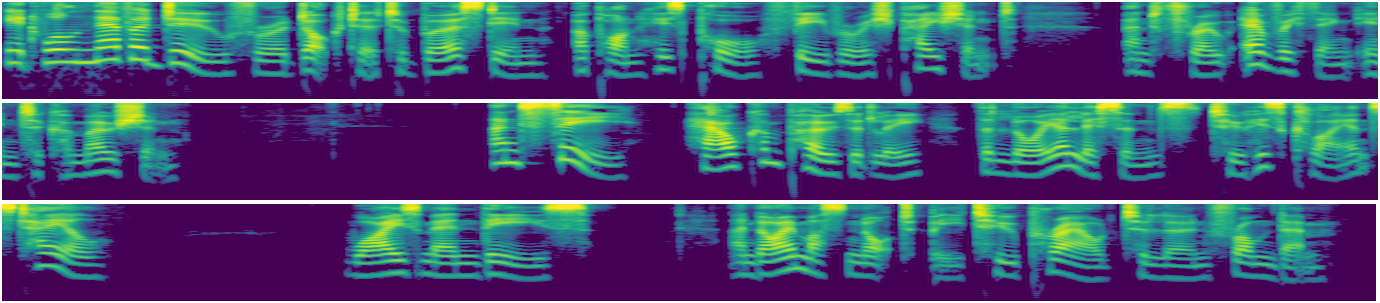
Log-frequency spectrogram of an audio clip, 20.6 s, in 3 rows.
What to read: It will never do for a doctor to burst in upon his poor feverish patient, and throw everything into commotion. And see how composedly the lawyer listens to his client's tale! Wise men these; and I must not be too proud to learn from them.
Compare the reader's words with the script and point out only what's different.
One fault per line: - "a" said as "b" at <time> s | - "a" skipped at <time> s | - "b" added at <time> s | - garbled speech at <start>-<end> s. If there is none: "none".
none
